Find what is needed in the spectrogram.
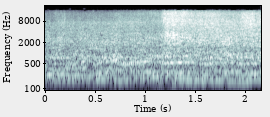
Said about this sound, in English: He has got that car singing as he wants.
